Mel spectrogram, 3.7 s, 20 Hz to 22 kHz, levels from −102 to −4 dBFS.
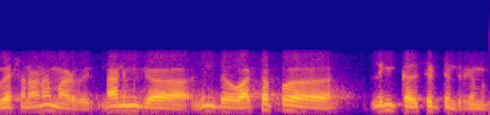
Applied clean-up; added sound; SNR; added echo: none; none; none; none.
